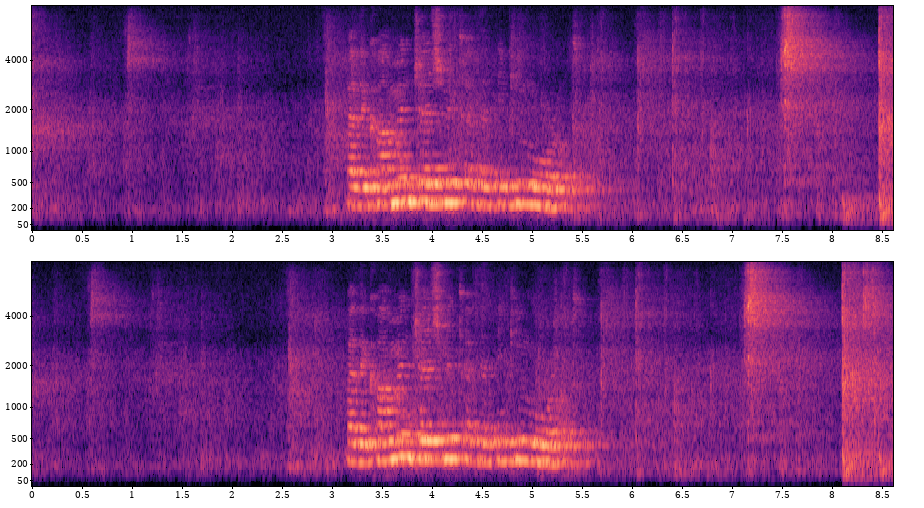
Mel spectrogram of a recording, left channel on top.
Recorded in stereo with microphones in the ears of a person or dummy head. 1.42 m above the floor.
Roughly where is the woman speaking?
Centre.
